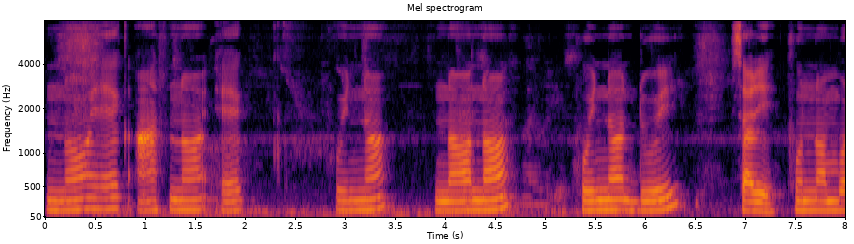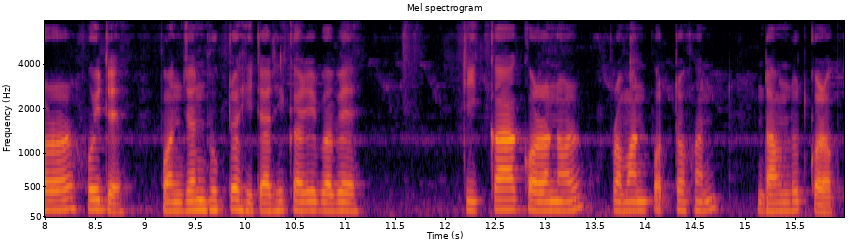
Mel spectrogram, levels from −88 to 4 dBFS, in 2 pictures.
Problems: constant background noise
